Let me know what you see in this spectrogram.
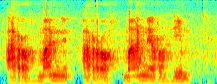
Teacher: alifnya itu seperti di diberi dokter Fatah dan lamanya sementara itu lamanya itu tetap tidak dibaca atau seperti tidak ada karena langsung dileburkan ke huruf Syamsiah nya seperti pada contohnya pada ayat arrohmanirrohim jadi cara membacanya itu ar-rahman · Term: alif lam syamsiah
